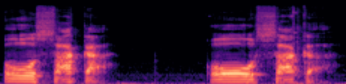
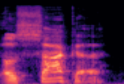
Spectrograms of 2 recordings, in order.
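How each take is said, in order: First: Osaka said evenly, no stressed syllable; correct Osaka. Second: OsAka with stressed middle syllable, English style; wrong Osaka. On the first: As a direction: repeat Osaka flat Japanese style, slowly. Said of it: "Instead of Osaka". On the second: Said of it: "mispronouncing one of your cities". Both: Shown as a demonstration.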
